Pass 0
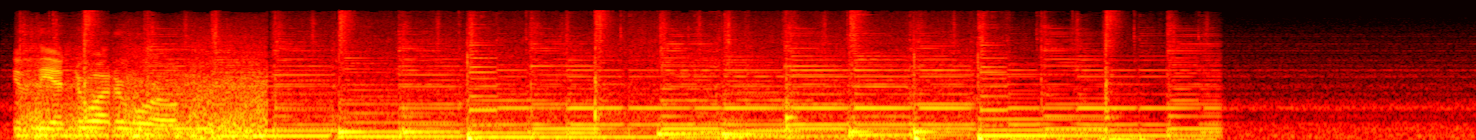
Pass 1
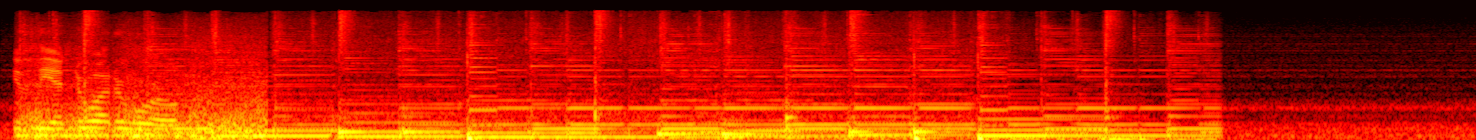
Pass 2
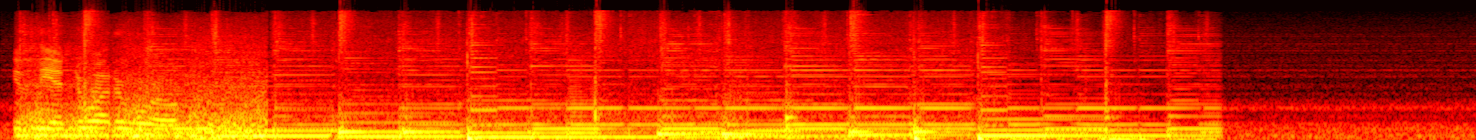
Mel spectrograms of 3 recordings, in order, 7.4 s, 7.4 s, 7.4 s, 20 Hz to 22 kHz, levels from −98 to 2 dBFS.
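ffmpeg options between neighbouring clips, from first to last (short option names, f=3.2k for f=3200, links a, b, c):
-af "equalizer=f=1.8k:w=0.6:g=-11"
-af "aeval=exprs='clip(val(0),-1,0.106)':c=same,volume=5.5dB"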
